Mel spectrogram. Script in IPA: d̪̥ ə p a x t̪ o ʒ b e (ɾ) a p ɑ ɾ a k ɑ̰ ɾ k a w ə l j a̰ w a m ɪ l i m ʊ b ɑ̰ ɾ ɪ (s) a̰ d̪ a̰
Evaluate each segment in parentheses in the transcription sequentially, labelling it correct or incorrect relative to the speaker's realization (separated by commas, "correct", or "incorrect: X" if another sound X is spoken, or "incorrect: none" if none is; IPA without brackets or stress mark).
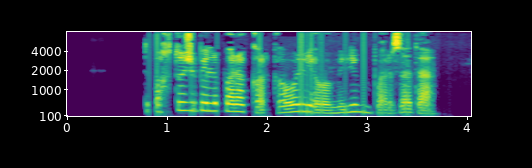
incorrect: l, incorrect: z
